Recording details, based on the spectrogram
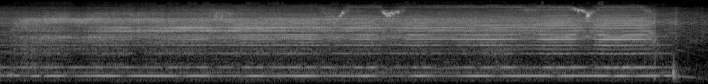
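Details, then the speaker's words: Steady high-pitched whine of a 1.6 mm implant drill with an 8 mm drill stop, running continuously then stopping, completing the osteotomy for 20-degree angled 2.4 mm SATURNO implants in an upper maxillary arch demonstration. "so we'll pull out our 8 mm drill stop snapping it onto place and completing our osteotomy of our angled"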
